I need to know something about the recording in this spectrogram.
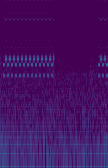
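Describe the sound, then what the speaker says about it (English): A telephone rings with a repeated electronic trill in Batman: The Telltale Series, the ringing breaking off for about a second before resuming, over a low background hum. "I can't get the phone to stop ringing."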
